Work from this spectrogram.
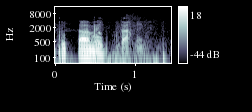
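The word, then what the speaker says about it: putâmen: Putamen. É o T, que é a sílaba tônica. Putamen.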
